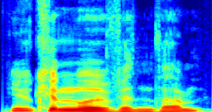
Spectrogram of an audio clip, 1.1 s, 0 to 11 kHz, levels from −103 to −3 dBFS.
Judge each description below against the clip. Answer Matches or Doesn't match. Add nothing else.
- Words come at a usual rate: Doesn't match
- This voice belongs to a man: Matches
